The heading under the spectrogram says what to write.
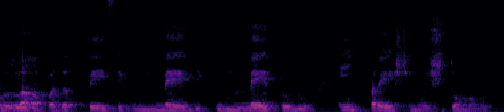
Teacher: a palavra é uma proparoxítona, que ela tem a antepenúltima sílaba mais forte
